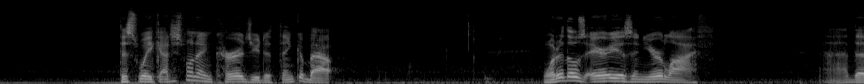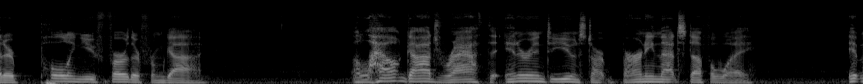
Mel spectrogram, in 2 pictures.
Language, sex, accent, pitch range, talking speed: English, male, American, 85-115 Hz, 140 wpm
